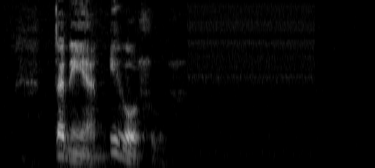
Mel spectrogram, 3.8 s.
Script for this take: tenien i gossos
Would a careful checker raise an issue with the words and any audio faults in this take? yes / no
no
